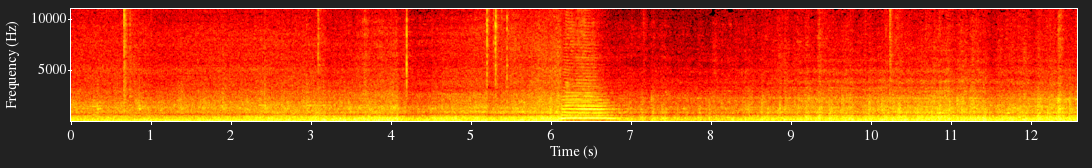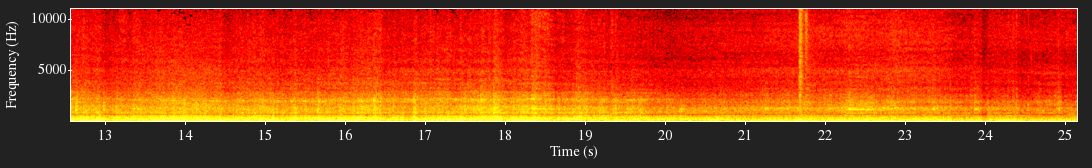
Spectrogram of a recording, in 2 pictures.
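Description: A passenger train running through the station without stopping: diesel locomotive and coaches rolling past, wheels clattering over the rail joints. A short locomotive horn blast sounds about six seconds in.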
